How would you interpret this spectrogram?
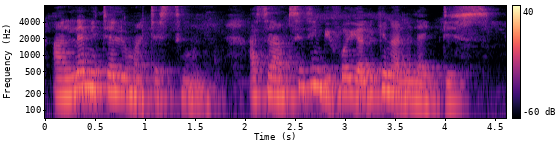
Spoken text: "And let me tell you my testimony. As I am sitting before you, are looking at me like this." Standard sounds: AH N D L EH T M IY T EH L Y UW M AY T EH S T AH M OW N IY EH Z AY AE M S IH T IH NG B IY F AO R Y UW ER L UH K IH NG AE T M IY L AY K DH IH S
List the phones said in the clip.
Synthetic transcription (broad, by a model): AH N L EH T M IY T EH L Y UW M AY T EH S T AH M OW N IY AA S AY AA M S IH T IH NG B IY F AO Y UW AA L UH K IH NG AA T M IY L AY K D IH S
